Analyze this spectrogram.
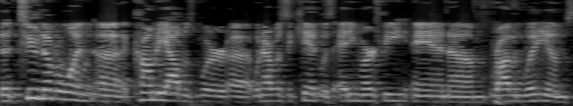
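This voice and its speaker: Against noticeable background noise, a man with an American accent and a high pitch talks at a moderate pace with ordinary pitch variation. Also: hardly any pauses. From North Texas. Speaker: comedian. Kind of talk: interview.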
